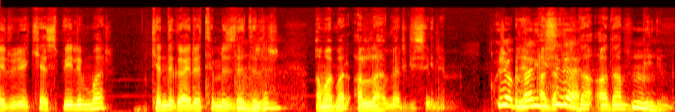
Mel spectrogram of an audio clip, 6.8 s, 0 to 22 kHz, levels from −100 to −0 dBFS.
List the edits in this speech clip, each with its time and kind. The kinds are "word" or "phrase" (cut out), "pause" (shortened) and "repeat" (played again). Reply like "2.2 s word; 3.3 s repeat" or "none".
1.5 s pause; 2.3 s word; 3.4 s phrase; 4.3 s word; 5.2 s word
